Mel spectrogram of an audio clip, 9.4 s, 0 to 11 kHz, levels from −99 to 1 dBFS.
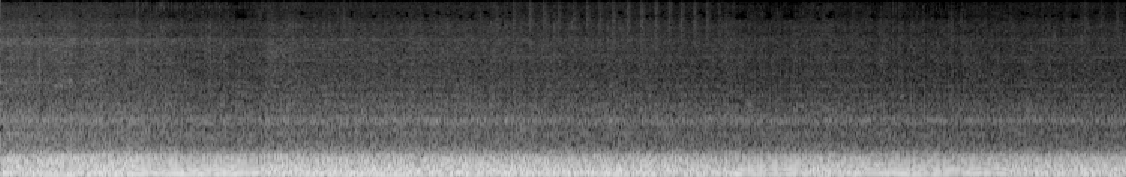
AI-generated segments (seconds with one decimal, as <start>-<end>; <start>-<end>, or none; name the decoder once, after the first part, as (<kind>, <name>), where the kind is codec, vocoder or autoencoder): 1.1-2.2 (vocoder, Vocos); 6.1-6.7; 7.2-8.4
